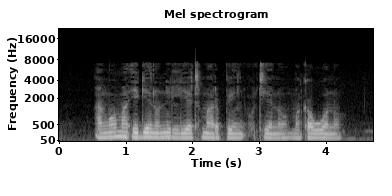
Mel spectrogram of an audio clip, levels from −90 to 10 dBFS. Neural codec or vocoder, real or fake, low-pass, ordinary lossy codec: none; real; 7.2 kHz; AAC, 32 kbps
